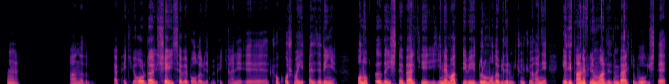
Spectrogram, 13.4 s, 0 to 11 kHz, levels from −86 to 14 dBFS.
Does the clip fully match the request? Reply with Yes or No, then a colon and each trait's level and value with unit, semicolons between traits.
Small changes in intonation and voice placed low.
No: average, 3.2 semitones; low, 120 Hz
